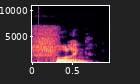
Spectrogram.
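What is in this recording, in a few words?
"palling", British English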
